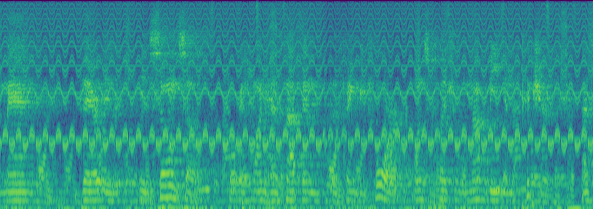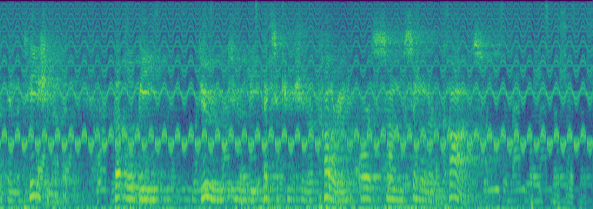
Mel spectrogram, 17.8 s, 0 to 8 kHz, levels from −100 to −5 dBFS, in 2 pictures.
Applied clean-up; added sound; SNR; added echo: none; Alarm; 3 dB; reverberation time 2.1 s.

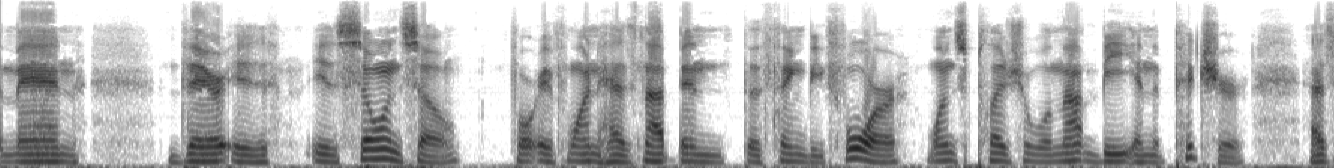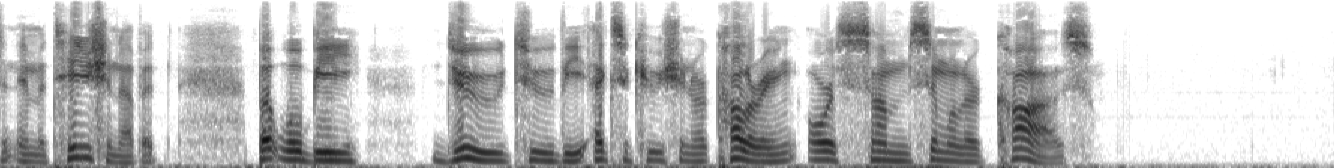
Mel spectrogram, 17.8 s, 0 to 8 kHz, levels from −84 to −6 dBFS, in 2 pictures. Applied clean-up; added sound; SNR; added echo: none; none; none; none.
